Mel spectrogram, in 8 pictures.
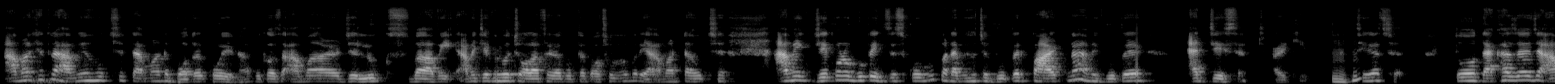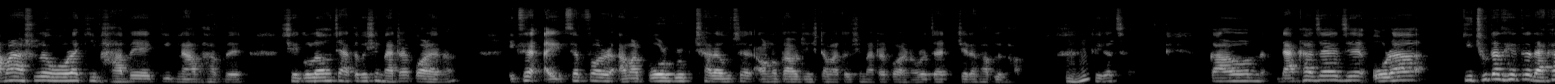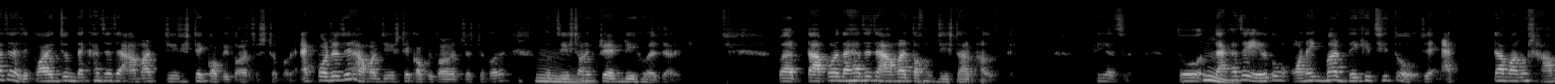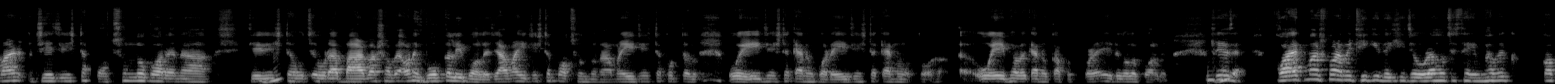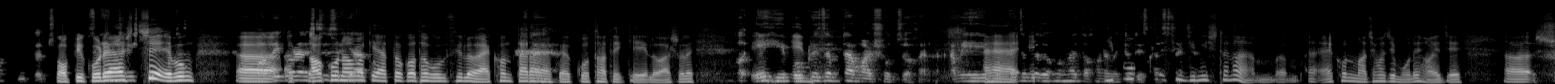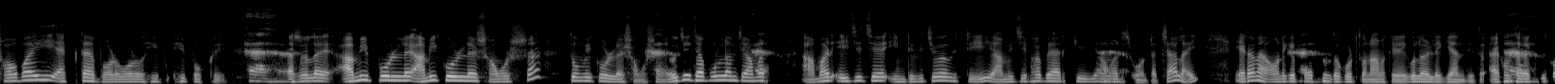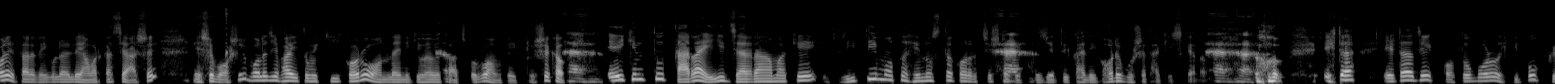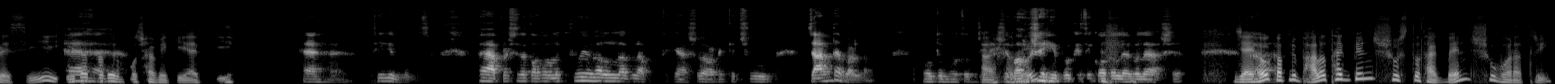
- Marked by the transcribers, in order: other background noise; in English: "অ্যাডজেসেন্ট"; in English: "আই এক্সসেপ্ট ফর"; in English: "ভোকালি"; in English: "ইন্ডিভিজুয়ালিটি"; laughing while speaking: "তো"; chuckle
- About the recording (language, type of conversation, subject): Bengali, unstructured, আপনি কীভাবে নিজের অনন্যত্ব বজায় রাখেন?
